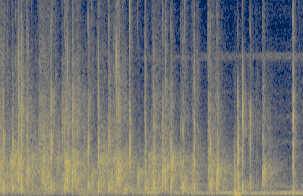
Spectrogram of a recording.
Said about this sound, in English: let's clap it up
